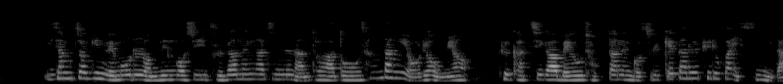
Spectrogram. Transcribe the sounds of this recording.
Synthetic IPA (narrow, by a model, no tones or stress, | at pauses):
isʰaŋt͡ɕ͈ʌɡinwe̞moɾɯɾʌnːɯnɡʌɕʰipuɭɡanɦɯnɦad͡ʑinɯnantʰʌɾados̬ʰaŋdaŋiʌɾjʌomjʌ | kɯkat͡ɕʰiɡame̞ut͡ɕʌk̚t͈anɯnɡʌsʰɯɭk͈e̞daɾɯɭpʰiɾjoɡais͈ɯmɲida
